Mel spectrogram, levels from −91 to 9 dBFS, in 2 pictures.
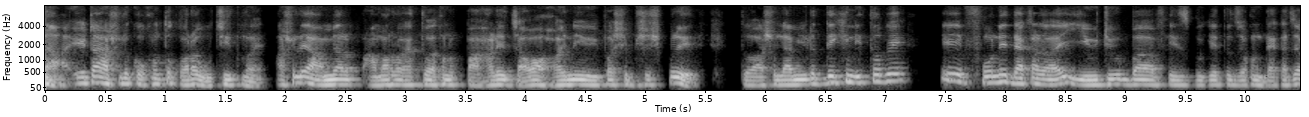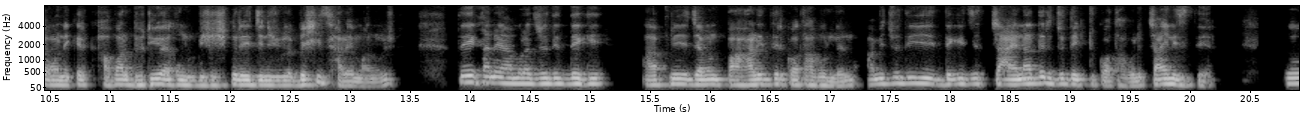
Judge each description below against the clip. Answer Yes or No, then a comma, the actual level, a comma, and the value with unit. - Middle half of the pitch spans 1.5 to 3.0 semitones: No, average, 3.4 semitones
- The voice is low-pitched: Yes, low, 130 Hz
